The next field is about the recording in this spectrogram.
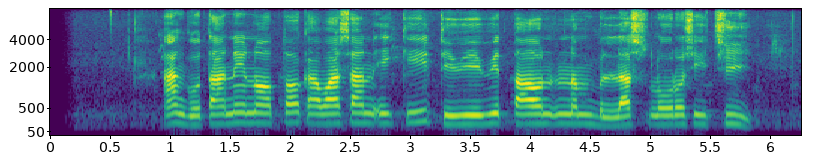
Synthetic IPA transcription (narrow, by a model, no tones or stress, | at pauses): ʔaŋɡot̪anenɔt̪ɔkawasanikid̪̥i̤wiwɪt̪ːaʊnənəmbəlasloɾosid̥ʒ̥i̤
